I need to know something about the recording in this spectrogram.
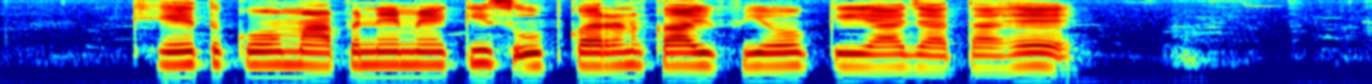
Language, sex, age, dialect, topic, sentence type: Magahi, female, 60-100, Southern, agriculture, question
